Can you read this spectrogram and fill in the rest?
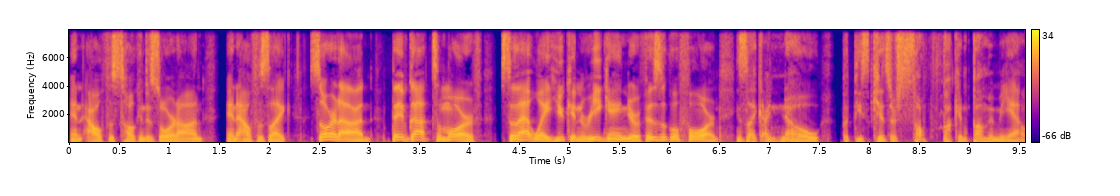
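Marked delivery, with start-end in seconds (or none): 2.4-6.5 very high-pitched sidekick voice. Retelling a Power Rangers movie scene, the speaker voices Alpha talking to Zordon, Alpha impression. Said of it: "You did a really good Alpha impression there".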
